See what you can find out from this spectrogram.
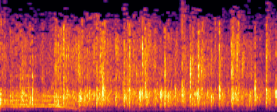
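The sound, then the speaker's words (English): Audience applause congratulates a student about to start college at Michigan State University, a dense, even clapping that holds steady for about three seconds at moderate loudness. “Why don't we give her big hands?”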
